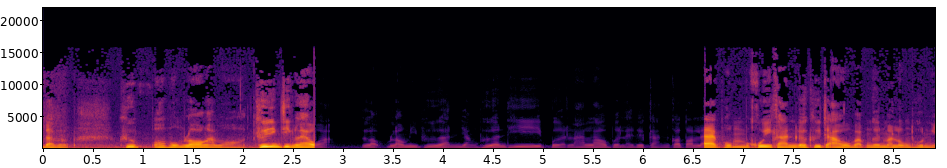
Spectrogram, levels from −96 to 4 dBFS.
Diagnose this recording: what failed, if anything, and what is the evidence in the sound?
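Audio dropout to a faint residue, likely a loose analogue connection. From 2.71 to 6.62 s, speech cuts abruptly to faint leakage about 35 dB down.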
